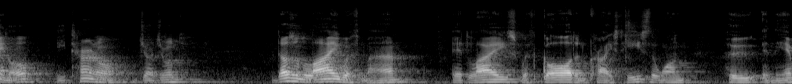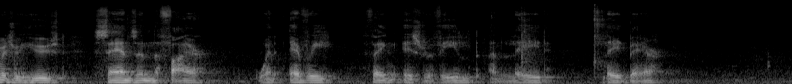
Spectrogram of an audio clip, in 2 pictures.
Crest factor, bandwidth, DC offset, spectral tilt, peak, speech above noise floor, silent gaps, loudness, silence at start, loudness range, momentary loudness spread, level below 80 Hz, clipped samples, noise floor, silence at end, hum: 22 dB; 17.5 kHz; under 0.1%; -6.5 dB/octave; -4 dBFS; 29 dB; none; -26 LUFS; 0 s; 12 LU; 21 LU; -54 dBFS; under 0.1%; -54 dBFS; 1.2 s; none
